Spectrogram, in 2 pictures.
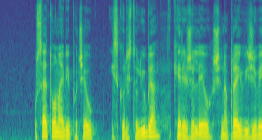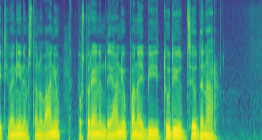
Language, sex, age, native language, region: Slovenian, male, 12-17, Slovenian, Central Slovenia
